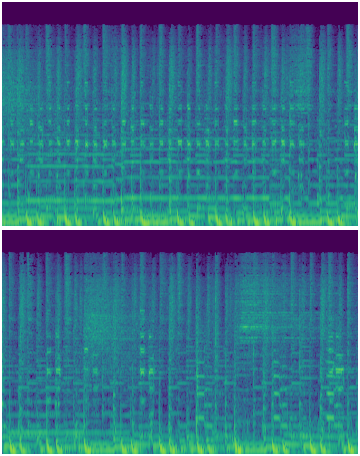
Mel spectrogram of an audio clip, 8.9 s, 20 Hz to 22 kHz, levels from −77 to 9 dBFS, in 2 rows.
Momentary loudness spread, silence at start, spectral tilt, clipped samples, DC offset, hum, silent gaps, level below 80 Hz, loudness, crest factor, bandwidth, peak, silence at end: 2 LU; 0 s; -3.5 dB/octave; under 0.1%; under 0.1%; none; none; -18 dBFS; -14 LUFS; 14 dB; 15.5 kHz; 0 dBFS; 0 s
